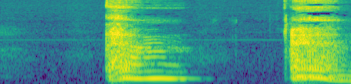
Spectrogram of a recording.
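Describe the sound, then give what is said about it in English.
A man clears his throat loudly before speaking, in two harsh, rasping bursts separated by a short pause. “who cleared his throat and spoke loudly”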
